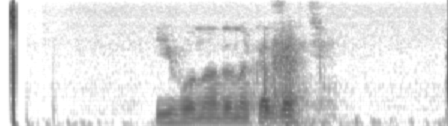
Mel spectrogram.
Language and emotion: Russian, neutral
